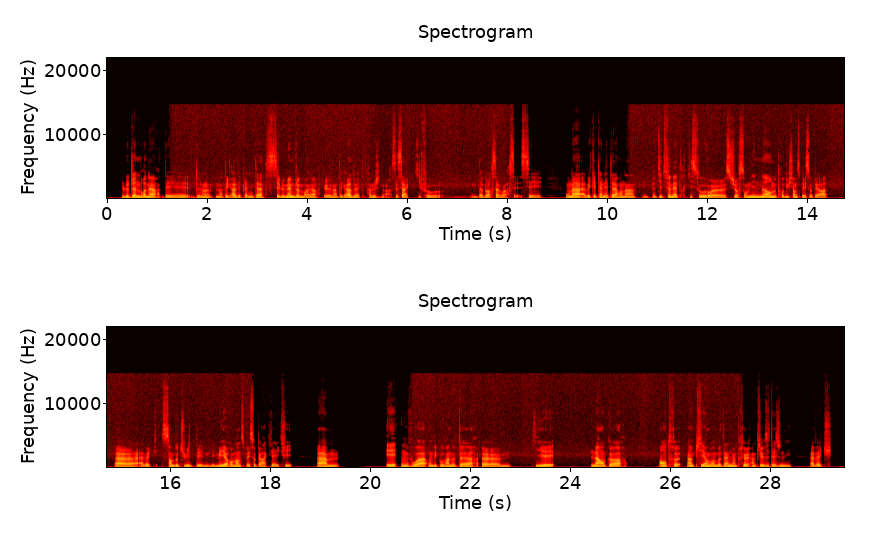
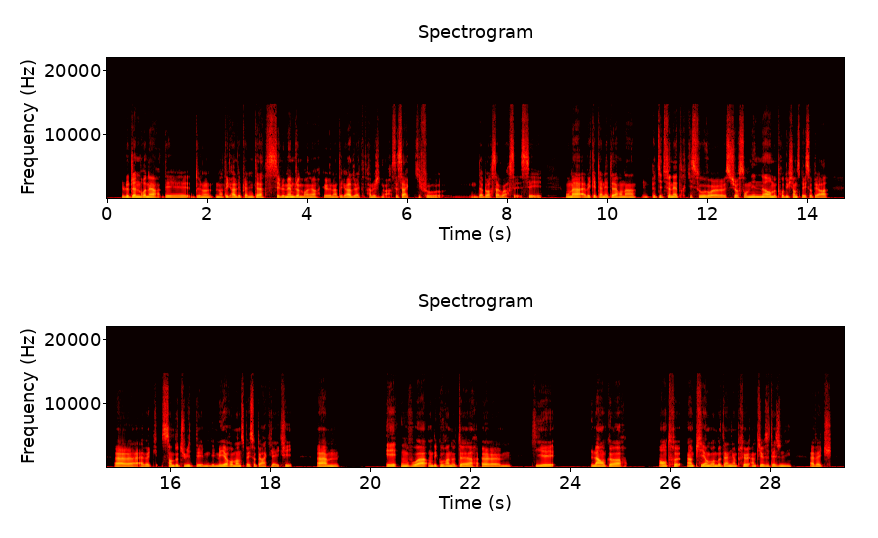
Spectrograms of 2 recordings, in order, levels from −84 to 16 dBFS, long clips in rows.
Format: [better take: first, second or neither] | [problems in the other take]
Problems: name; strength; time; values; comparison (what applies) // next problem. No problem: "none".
second | hiss; faint; from 1.5 to 8 s, from 10 to 18 s and from 21 to 27 s; 25 dB below the speech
